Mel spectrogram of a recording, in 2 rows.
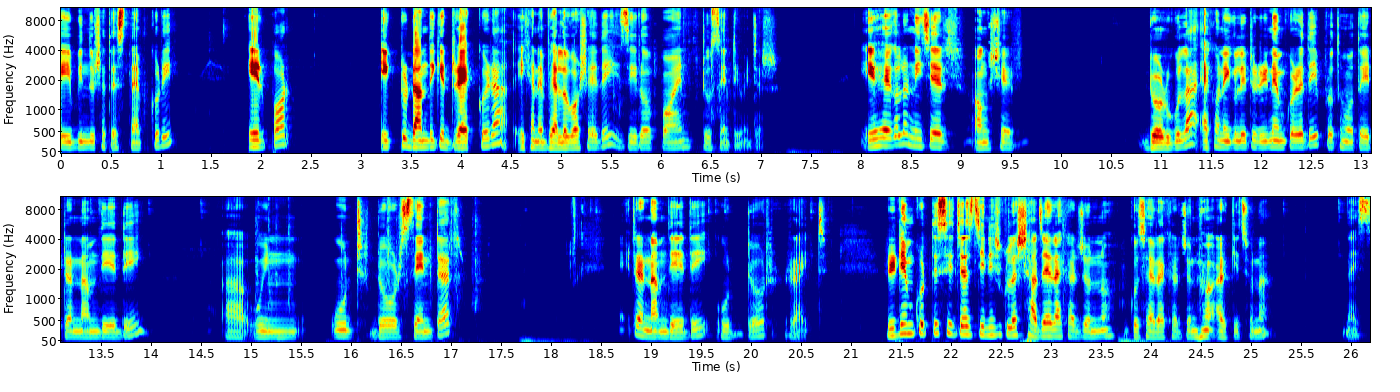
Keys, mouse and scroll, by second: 1.0 scroll up 2, 1.6-3.4 shift+middle drag, 3.4 click, 5.0-7.6 drag, 7.6 scroll down 3, 8.3-11.3 shift+middle drag, 12.3-13.4 drag, 13.5-15.2 drag, 15.2 BackSpace, 18.4 click, 19.4 click, 19.6-22.9 drag, 25.3 click.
